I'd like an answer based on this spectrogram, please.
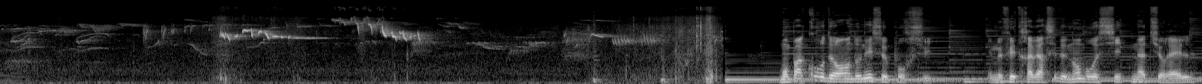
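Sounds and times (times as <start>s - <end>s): songbirds singing: 0.0s - 7.3s.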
